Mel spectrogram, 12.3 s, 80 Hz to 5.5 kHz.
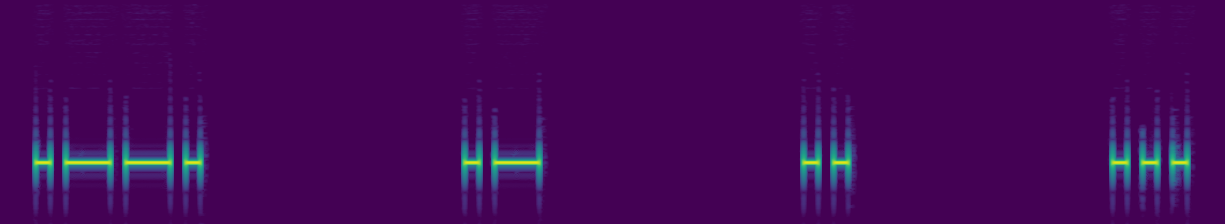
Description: Morse code, heard as a keyed tone, about 8 wpm, spaced as for 3 wpm, 680 Hz. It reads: PAIS
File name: arquivos / texto / texto 22 08ppm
